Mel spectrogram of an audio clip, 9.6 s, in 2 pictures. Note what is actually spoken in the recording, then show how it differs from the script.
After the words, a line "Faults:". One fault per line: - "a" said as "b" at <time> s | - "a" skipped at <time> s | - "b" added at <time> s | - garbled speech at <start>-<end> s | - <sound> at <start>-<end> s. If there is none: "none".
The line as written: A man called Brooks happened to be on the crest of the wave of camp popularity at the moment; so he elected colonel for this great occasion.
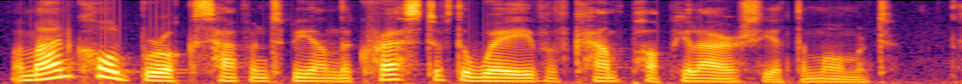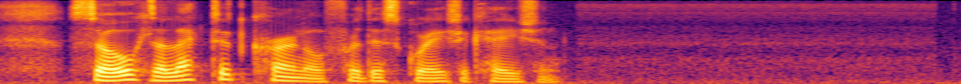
A man called Brooks happened to be on the crest of the wave of camp popularity at the moment; so he elected colonel for this great occasion.
Faults:
none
